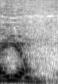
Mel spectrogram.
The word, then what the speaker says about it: Aón: Se escribe Aón, se pronuncia Ayón.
